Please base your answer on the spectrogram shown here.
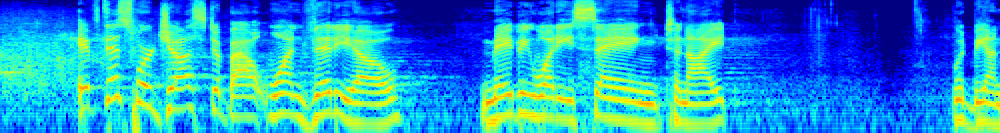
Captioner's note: cheers and applause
